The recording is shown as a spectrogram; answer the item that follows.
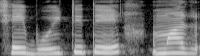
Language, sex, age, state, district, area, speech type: Bengali, female, 18-30, West Bengal, South 24 Parganas, rural, spontaneous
